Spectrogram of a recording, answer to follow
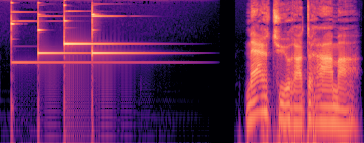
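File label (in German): "Maertyrerdrama", German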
